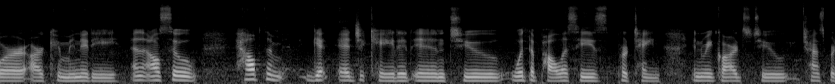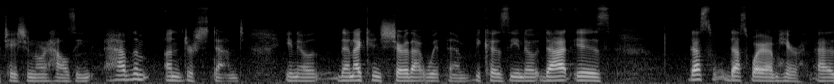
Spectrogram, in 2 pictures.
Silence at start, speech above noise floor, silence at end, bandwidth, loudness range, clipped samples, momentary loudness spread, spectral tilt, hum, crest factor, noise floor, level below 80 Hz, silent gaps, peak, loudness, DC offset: 0 s; 24 dB; 0 s; 17 kHz; 5 LU; under 0.1%; 11 LU; -5.5 dB/octave; none; 20 dB; -52 dBFS; -58 dBFS; none; -6 dBFS; -27 LUFS; under 0.1%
